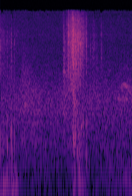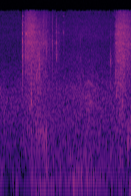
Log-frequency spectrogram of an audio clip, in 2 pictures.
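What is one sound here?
Wind gusts and hisses outdoors.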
